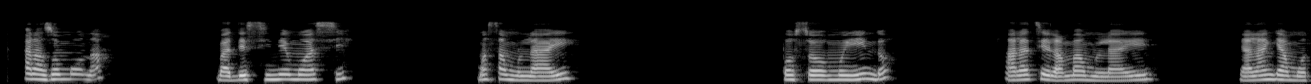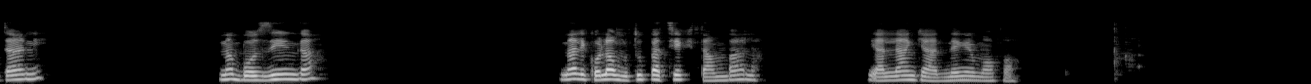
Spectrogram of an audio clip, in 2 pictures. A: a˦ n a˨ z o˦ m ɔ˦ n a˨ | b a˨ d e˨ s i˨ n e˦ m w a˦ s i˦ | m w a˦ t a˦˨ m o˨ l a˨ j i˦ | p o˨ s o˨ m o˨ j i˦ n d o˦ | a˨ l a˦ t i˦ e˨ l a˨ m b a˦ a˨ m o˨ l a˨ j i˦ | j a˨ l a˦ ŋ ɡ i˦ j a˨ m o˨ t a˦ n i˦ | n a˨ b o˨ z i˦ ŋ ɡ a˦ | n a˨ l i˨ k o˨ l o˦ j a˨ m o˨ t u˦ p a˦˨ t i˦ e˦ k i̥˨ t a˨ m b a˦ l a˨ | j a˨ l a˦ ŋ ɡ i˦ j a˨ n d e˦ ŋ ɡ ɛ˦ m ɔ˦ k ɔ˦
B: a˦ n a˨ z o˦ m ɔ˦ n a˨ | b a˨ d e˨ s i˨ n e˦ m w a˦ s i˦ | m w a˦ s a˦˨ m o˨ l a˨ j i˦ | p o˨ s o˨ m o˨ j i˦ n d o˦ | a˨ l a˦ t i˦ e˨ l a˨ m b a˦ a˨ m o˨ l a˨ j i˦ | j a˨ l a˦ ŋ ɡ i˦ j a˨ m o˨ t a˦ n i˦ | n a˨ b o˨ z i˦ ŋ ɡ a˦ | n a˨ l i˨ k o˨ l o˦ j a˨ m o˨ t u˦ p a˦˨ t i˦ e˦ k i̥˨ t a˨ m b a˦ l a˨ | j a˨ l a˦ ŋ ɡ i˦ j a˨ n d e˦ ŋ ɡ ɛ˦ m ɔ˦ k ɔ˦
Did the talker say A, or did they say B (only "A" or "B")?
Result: B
